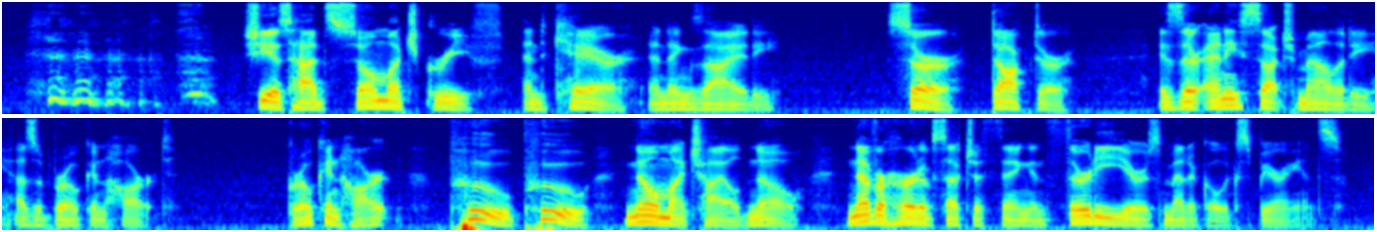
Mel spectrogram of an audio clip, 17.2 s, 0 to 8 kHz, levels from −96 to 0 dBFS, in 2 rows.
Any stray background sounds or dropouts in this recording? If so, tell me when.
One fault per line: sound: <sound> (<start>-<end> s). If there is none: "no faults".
sound: laugh (0.1-1.4 s)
